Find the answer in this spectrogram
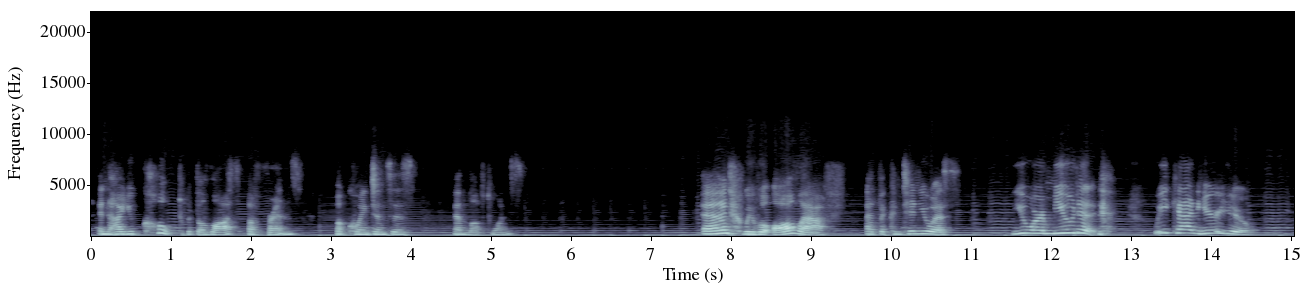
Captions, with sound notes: and how you coped with the loss of friends, acquaintances and loved ones. And we will all laugh at the continuous. You are muted (chuckles). We can't hear you.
